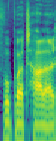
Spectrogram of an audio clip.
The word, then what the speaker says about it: Wuppertal: or suspension Railway um actually in German it's vatala Shan um it's quite iconic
